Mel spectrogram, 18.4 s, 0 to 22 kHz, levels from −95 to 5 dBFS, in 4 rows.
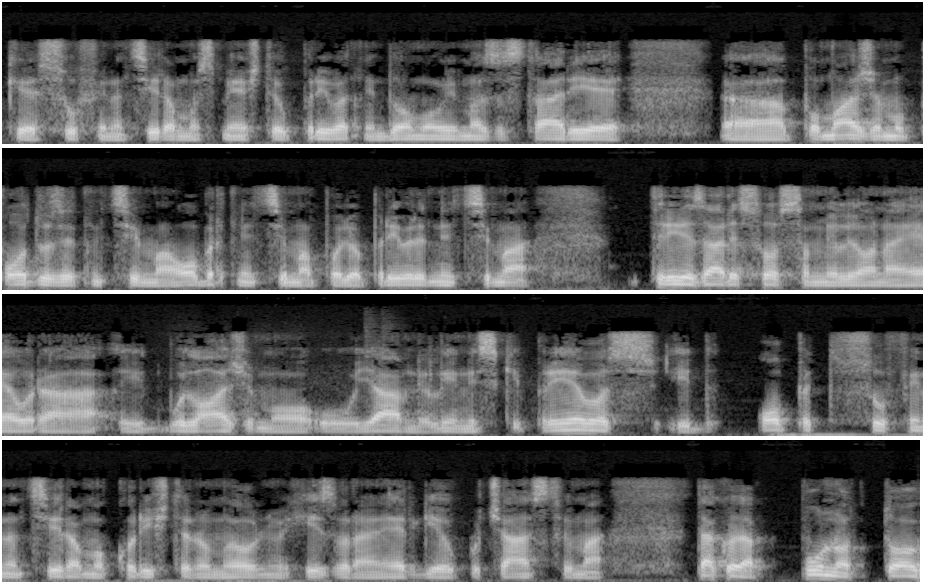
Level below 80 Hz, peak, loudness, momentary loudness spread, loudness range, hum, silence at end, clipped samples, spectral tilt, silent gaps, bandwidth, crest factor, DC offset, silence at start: -46 dBFS; -2 dBFS; -17 LUFS; 7 LU; 3 LU; none; 0 s; under 0.1%; -4.5 dB/octave; none; 7.8 kHz; 14 dB; under 0.1%; 0.05 s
